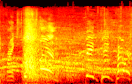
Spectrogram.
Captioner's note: bang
